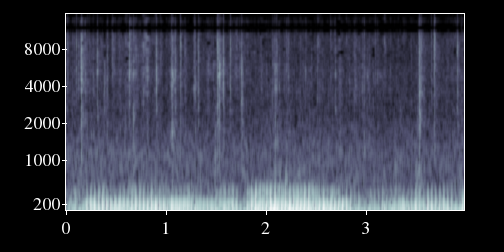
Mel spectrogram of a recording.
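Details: A domestic cat drifting into sleep in front of a fireplace purrs, a low, steady rumble swelling and easing with each breath, over a crackling fire.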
